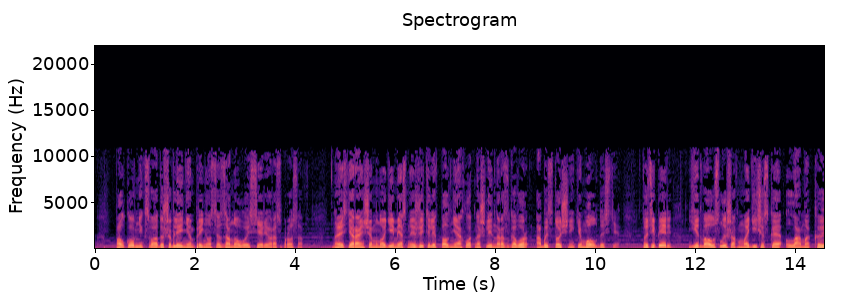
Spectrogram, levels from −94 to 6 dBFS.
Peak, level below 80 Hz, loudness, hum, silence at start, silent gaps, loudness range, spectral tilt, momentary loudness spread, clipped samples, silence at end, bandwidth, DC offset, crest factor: -6 dBFS; -42 dBFS; -22 LUFS; none; 0.45 s; none; 2 LU; -7 dB/octave; 8 LU; under 0.1%; 0 s; 11 kHz; under 0.1%; 16 dB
